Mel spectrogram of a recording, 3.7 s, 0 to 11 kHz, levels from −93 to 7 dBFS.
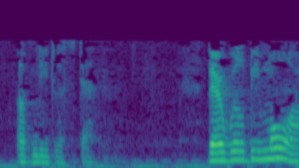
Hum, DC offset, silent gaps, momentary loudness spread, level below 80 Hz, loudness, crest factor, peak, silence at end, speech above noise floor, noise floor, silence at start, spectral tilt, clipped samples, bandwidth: none; under 0.1%; none; 21 LU; -54 dBFS; -28 LUFS; 20 dB; -10 dBFS; 0 s; 25 dB; -53 dBFS; 0 s; -10.5 dB/octave; under 0.1%; 5 kHz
